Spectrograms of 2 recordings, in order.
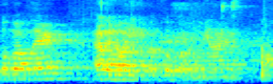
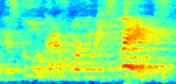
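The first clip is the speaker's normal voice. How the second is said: loud, drawn-out griping; complaining; 5 semitones higher, 8 dB louder than usual. Retold or imitated. Comic imitating a classmate on a school project, loudly complaining. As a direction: whine about the workload at higher pitch. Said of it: "he complains about everything".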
